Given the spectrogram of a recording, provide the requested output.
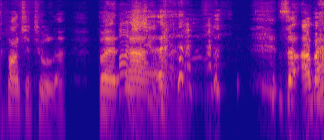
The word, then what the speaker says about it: Ponchatoula: fun belt you know what like he's from honcha Tallulah hunt punch uh okay that was one on the Louisiana pronunciation list it's Ponchatoula but uh so I'm gonna have to take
